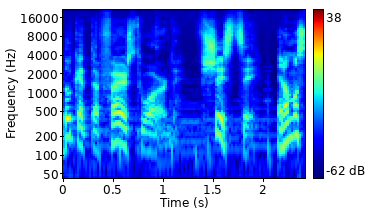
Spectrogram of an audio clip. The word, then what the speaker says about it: wszyscy: Okay, let's have a look at the first word, wszyscy. I've heard people say it. Hold on, let's hear him say that again. Look at the first word, wszyscy.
